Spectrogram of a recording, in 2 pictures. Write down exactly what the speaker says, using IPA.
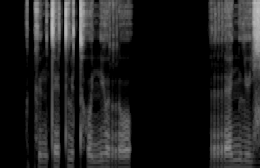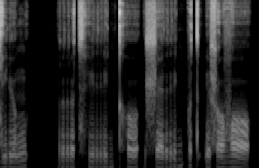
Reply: kʲ o ŋ t e t lʲ ʊ tʰ ʊ nʲ o r o | r ɛ nʲ lʲ ʊ j ʑ i ɾʲ o ŋ | r ʊ t͡sʰ i r i ɡ kʰ o | ʃ ɛ r i ɡ p ʊ t ʔ i ʂ ɔ v ɔ

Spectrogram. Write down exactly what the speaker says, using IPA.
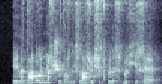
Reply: e l ɐ d ɑ ɗ ɔ ɲ ɑ ɬ ʃ o d ɑ ɮ i ɬ l ɑ ɮ ɵ ɕ ɔ d ɠ ɵ l ɛ ɬ ɓ ɵ ç e ɮ ɛ

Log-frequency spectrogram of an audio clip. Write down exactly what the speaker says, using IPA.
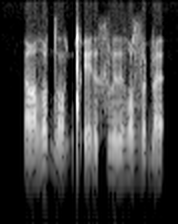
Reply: ɐ ðˤ u d̪ ɔ ǃʼ e ɾ ɯ x l ɯ ð u zˤ e ɖ ɜ

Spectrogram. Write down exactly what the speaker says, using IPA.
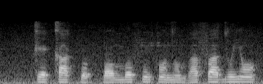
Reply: k e˧ k a˧ k͡p o˨ k͡p ɔ˧ m o˦ f ũ˧ k ɔ̃˧ d ɔ̃˨ b a˧ f a˦ d u˦ j ɔ̃˦˨

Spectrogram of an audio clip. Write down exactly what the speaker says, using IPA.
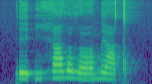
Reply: ɾ e ʔ i h ɛː ðˤ y ðˤ oː m ɛː tˤ

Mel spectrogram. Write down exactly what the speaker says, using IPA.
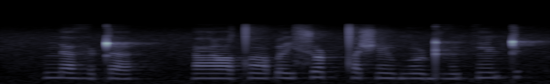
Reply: n ɐ ɦ ə ʈ ɐ | ʕ e tˤ ẽ u̯ ɓ ə i̯ s o ʈ tˤ ɐ ʃ ẽ u̯ ɡ õ u̯ ɖʱ ə̃ k ẽ ʈ

